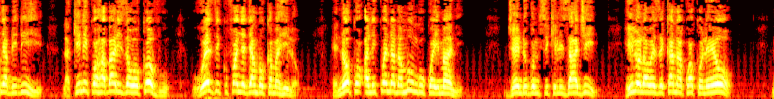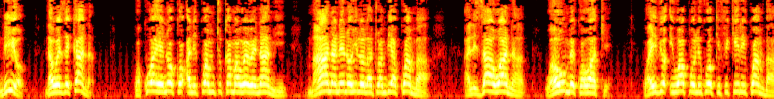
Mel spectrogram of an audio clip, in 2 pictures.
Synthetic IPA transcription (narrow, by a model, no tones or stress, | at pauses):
ɲaɓiɗiḭ | la̰kinikwaɦaɓaɾizauwɔkɔvṵ | hṵwɛzikufaɲaʄambɔkamaɦilɔ̰ | hɛnɔkɔʔalikwɛndanamuŋɡukwaimanḭ | ʄɛːnduɡum̩sikilizaʄi | hilɔlawɛzɛkanakwakɔlɛɔ | ndiɔ | lawɛzɛkana̰ | kwakuwahɛnɔkɔʔalikuwam̩tukamawɛwɛnamḭ | maːnanɛnɔhilɔlatuambiakwamba̰ | a̰lizaːwana̰ | waumɛkwawakɛ̰ | kwahivjɔʔiwapɔulikuwaukifikiɾikwamba̰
